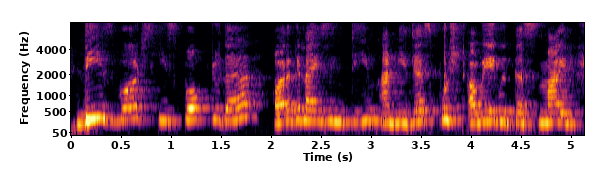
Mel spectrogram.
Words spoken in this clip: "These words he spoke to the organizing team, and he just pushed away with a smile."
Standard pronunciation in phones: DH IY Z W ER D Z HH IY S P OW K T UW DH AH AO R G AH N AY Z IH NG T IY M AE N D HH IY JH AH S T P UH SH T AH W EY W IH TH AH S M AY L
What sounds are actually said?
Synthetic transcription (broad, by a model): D IY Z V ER D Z HH IY S P OW K T UW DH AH AO R G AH N AY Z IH NG T IY M AE N D HH IY JH AH S T P UH SH T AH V EY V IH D AH S M AY L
